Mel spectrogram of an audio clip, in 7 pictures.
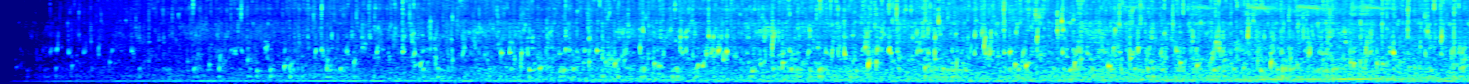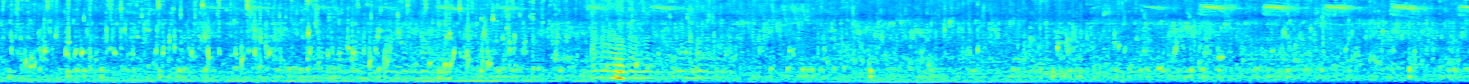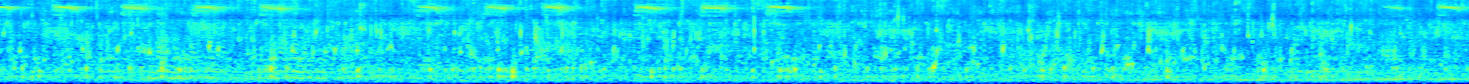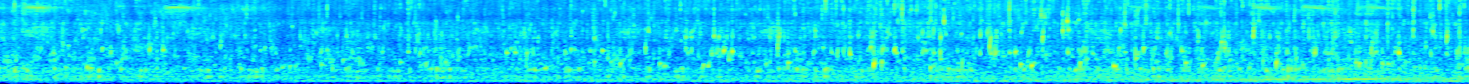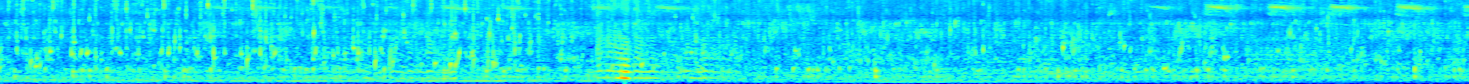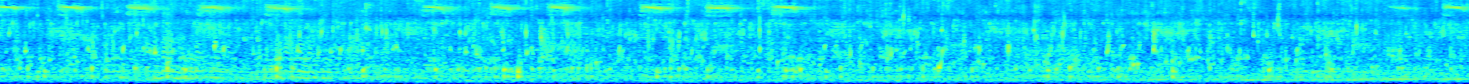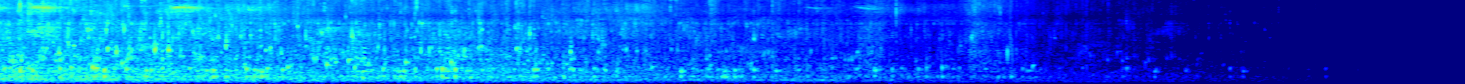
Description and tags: light stream with fly and footsteps
stream water fly nature park forest field-recording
